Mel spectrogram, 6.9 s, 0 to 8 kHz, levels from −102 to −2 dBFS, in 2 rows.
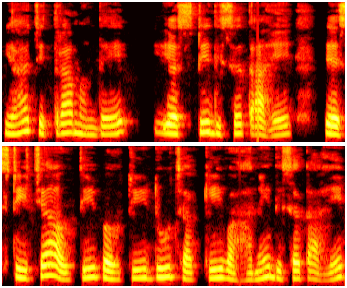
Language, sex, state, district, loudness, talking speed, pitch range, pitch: Marathi, female, Maharashtra, Pune, -23 LUFS, 105 wpm, 170-200 Hz, 185 Hz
